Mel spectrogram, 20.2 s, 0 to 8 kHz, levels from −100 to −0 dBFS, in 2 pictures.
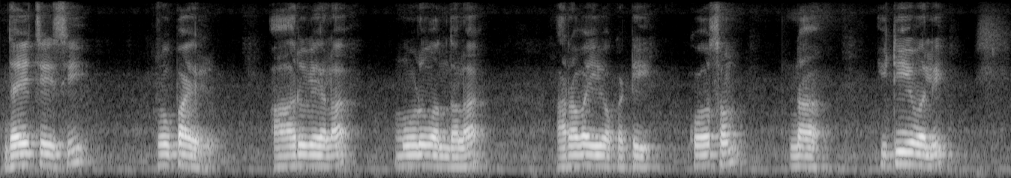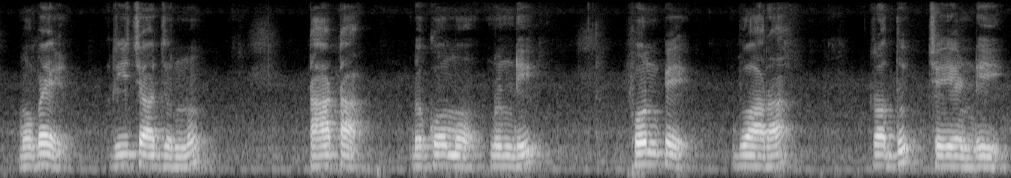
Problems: none marked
